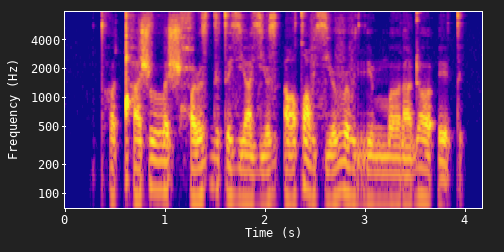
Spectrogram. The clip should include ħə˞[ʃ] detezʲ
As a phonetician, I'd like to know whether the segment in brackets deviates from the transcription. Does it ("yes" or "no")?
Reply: yes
